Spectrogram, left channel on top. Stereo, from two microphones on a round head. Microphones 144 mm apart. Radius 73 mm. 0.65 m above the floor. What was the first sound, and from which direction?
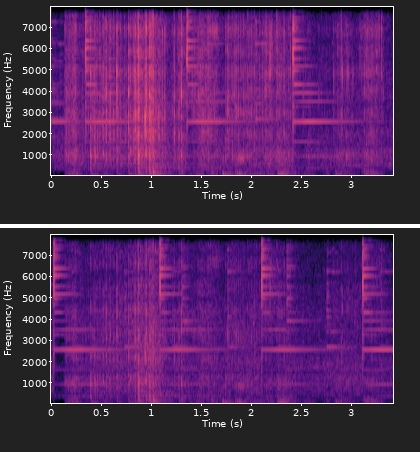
A crack, 40° left (ahead or behind).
